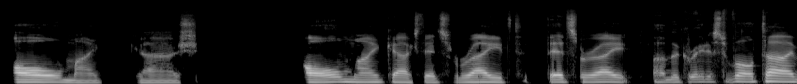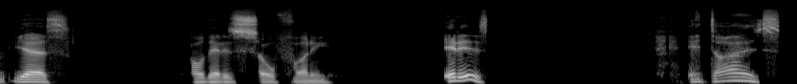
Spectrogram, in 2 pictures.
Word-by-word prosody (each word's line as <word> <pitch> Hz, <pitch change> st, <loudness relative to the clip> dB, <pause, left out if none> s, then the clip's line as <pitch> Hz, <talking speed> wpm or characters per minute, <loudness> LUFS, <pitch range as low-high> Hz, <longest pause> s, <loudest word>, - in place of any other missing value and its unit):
Oh 110 Hz, -1 st, +6 dB
my 90 Hz, -3 st, -6 dB, 0.4 s
gosh. 90 Hz, -2 st, -7 dB, 1.1 s
Oh 110 Hz, +2 st, +4 dB
my 110 Hz, -1 st, -2 dB
gosh. 105 Hz, -2 st, -2 dB
That's 95 Hz, -2 st, -4 dB
right. 105 Hz, 0 st, 0 dB, 0.4 s
That's 110 Hz, -1 st, +2 dB
right. 110 Hz, 0 st, 0 dB, 0.2 s
"I'm 105 Hz, 0 st, -7 dB
the 110 Hz, 0 st, -5 dB
greatest 120 Hz, +3 st, -6 dB
of -, -, -12 dB
all 125 Hz, -1 st, +2 dB
time." 130 Hz, -3 st, +3 dB
Yes. 115 Hz, -4 st, +3 dB, 1.2 s
Oh, 100 Hz, 0 st, -2 dB
that 100 Hz, -1 st, 0 dB
is 95 Hz, -2 st, +2 dB
so 95 Hz, -, +5 dB
funny. 90 Hz, -1 st, -7 dB, 1.1 s
It 170 Hz, +1 st, +6 dB
is. 185 Hz, -, +3 dB, 2.0 s
It 125 Hz, -4 st, -8 dB
does. 155 Hz, -2 st, 0 dB
110 Hz, 100 wpm, -24 LUFS, 100-115 Hz, 2.0 s, Oh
